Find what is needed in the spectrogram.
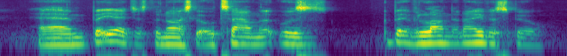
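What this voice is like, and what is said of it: Cockney-influenced English accent. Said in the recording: “combined Cockney accent”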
